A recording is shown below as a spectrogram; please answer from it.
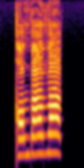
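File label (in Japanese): "konbanha", Japanese; aisatsu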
